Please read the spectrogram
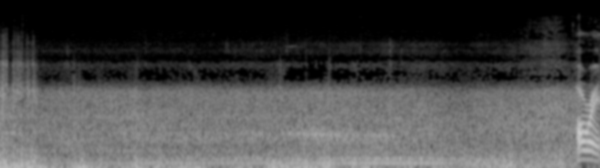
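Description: Wind rumbling on the microphone outdoors, with a low steady hum for a couple of seconds in the middle.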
